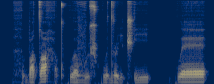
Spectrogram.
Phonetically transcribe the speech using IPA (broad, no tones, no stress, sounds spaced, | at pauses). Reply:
h ə̰ b ɛ tˤ ɘ h ə̰ tˤ kʷ ʌ v ṵ ʂ kʷ ə d ɹ ḭ t͡ʃʼ i | kʷ ɛ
